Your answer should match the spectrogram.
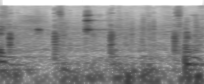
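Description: Table tennis ball striking the rackets and the table in a fast rally: a quick, irregular series of sharp clicks.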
